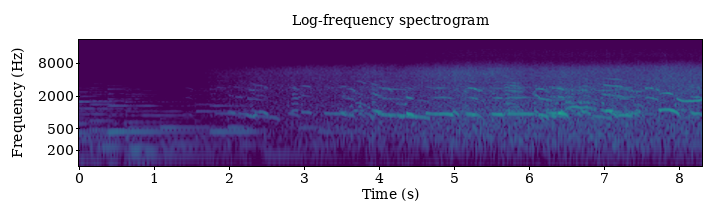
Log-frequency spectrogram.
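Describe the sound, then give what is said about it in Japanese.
Many seagulls call in the distance over the morning sea by Kamome Island Lighthouse in a seaside town, overlapping cries rising over a steady wash of sea and surf, after a brief low tonal hum fades out at the start. “遠くでカモメの鳴く声と目覚める街の気配、朝の海に誘われるように、私はカモメ島灯台を後にした。”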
